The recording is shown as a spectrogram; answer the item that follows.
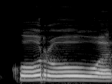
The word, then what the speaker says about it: coroa: Se escreve apenas com um R só, né? No meio das vogais. E a palavra Brasil, vamos ver como é que se escreve? Olha aí a palavra Brasil, certo? É entre consoantes, né? O R, ele tá entre as consoantes. E aí esse som fica diferente, ó.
